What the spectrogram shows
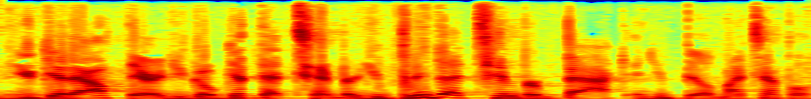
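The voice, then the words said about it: Stern commanding dad voice. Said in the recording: “I just used my dad voice.”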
